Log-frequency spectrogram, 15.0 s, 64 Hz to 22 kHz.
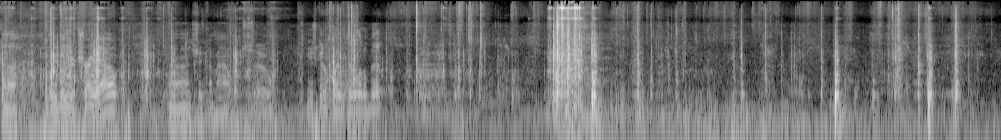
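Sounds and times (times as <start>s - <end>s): sharp clicks and knocks: 0.0s - 9.0s
rattling and clinking: 0.0s - 9.6s.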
